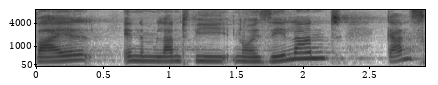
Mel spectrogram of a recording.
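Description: A woman speaks in a dark, mellow tone. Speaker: agricultural policy expert; guest. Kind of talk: panel discussion. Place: hall. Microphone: handheld.

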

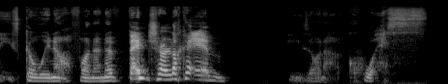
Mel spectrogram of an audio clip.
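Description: A woman uses a put-on character voice that is raspy and fairly low in pitch, delivered at a moderate pace. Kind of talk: improvised tarot reading. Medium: stage.

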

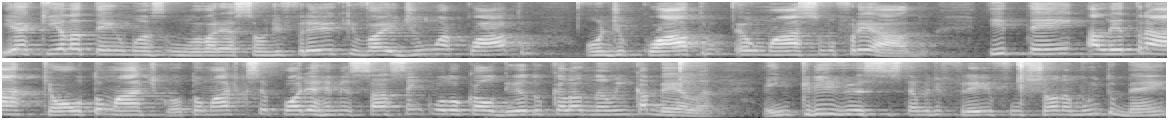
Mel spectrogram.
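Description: A man's high-pitched voice moves at a fairly quick pace with fairly even intonation. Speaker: presenter. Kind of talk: tutorial. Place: studio.

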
